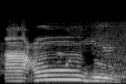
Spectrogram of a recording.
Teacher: Makhraj hamzahnya itu di bagian belakang, lidah tenggorokan bagian bawah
